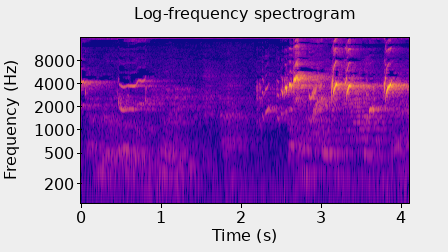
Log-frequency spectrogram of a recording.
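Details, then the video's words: Loud, energetic song of a small wambi white-eye: a quiet high whistle and a dropping note at first, then after a lull a burst of bright, sharp high chirps and twitters, with a low murmur behind. "wambi mini gacor full suara kencang"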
